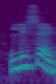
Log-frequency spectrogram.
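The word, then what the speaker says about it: listen: सोचो लिसन it carefully लिसन T silent है ना लिसन मीस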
